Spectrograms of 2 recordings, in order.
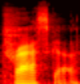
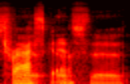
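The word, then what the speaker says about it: Trzaska: Just the Z is silent. Traska. So it's like Alaska, but it's Traska.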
